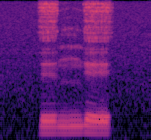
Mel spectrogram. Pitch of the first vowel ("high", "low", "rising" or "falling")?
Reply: low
